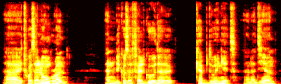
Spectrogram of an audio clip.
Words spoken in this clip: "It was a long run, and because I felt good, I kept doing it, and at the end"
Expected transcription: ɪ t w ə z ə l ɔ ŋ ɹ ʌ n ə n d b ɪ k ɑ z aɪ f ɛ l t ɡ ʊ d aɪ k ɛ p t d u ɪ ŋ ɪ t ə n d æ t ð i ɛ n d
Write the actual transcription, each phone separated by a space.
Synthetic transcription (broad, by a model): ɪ t w ə z ə l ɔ ŋ ɹ ʌ n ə n b ɪ k ɑ z aɪ f ɛ l t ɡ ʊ d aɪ k ɛ p d u ɪ ŋ ɪ t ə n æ t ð i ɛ n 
